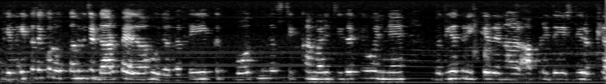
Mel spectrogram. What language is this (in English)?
Punjabi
